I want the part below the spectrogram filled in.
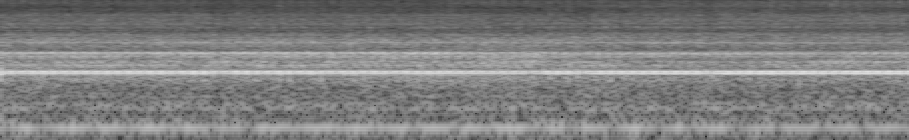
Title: Air conditioner noise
